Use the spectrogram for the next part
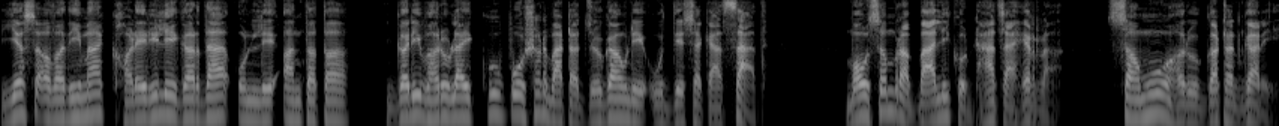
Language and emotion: Nepali, neutral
